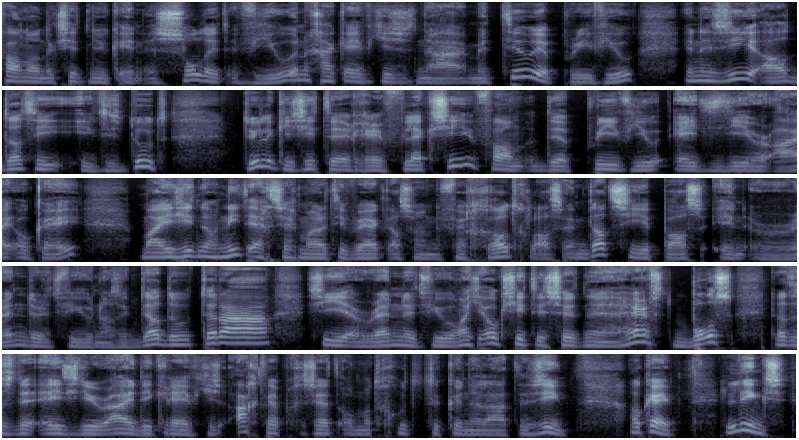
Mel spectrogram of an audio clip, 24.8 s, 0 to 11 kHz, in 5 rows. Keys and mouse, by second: 0.5-0.8 middle drag, 1.7 click, 2.7-6.3 middle drag, 8.1-9.7 drag, 10.1-13.0 middle drag, 15.5 middle click, 17.1-17.6 middle drag, 19.2 middle click, 20.2-20.6 shift+middle drag, 21.8 shift+middle click, 22.3 middle click, 23.4 shift+middle click.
